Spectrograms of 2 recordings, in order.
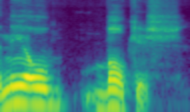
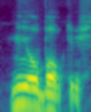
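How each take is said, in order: First: Neo-Bolkish sounded out slowly, syllable by syllable; drawn out, carefully spelled-out Neo-Bolkish; slow careful pronunciation. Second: Said in the usual way. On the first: Shown as a demonstration. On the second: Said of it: "and the Neo-Bolkish".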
